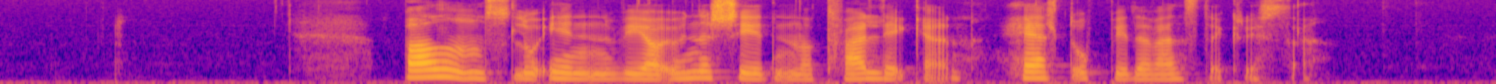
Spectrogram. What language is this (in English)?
Norwegian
